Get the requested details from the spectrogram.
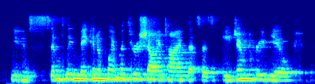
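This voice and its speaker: Monotone, flat intonation comes at a fairly quick pace in an American accent, with noticeable background noise. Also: woman. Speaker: real estate agent and trainer. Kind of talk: workshop presentation.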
